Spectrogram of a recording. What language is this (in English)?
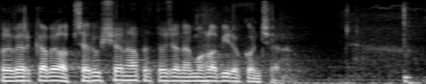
Czech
